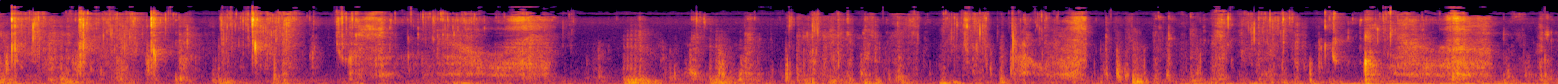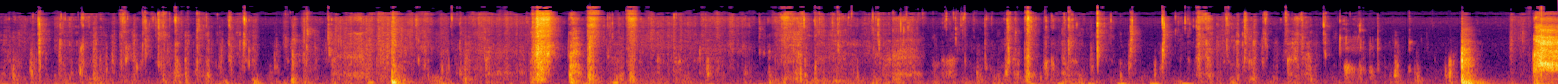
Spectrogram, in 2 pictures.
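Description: Close-up eating sounds: wet chewing and lip smacks as gravy-soaked rice is eaten by hand, with the fingers squishing and scraping rice together on a wooden board. A few sharper clicks stand out.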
